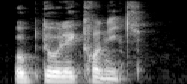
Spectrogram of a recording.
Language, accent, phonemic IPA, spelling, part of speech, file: French, France, /ɔp.to.e.lɛk.tʁɔ.nik/, optoélectronique, adjective / noun, LL-Q150 (fra)-optoélectronique.wav
- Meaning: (adjective) optoelectronic; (noun) optoelectronics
